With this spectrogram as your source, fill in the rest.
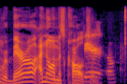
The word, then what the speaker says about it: Ribeiro: Ribeiro? I know him as Carlton. Ribeiro.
